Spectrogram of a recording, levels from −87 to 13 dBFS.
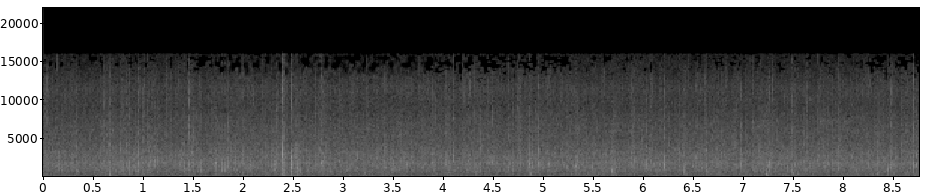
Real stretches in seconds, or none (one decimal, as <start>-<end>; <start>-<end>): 0.0-1.8; 3.8-8.8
